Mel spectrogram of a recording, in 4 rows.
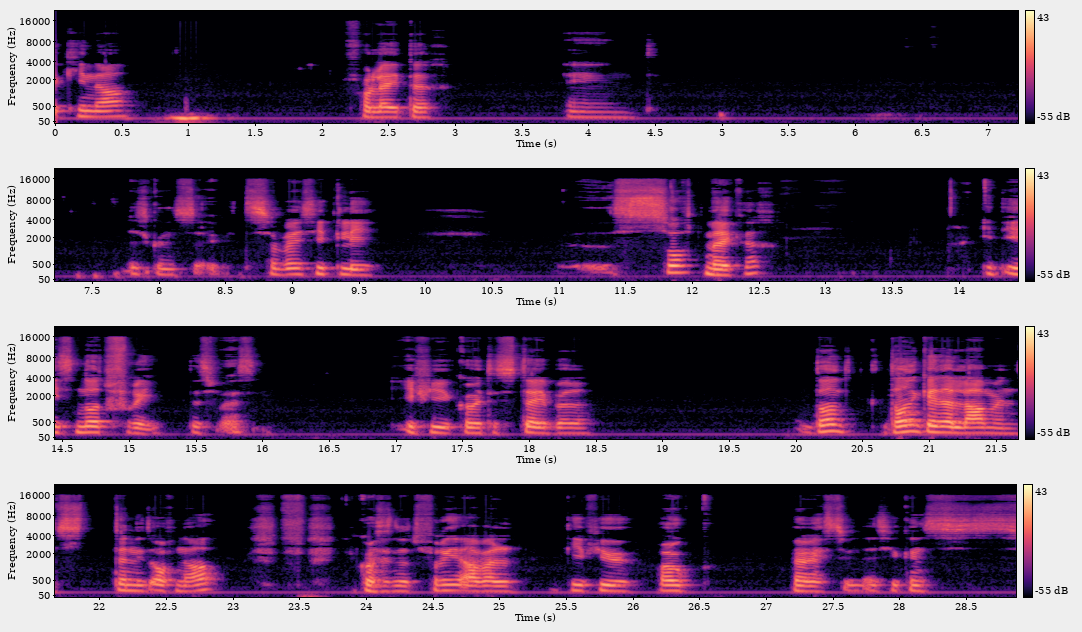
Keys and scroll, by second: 7.4 ctrl+v.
